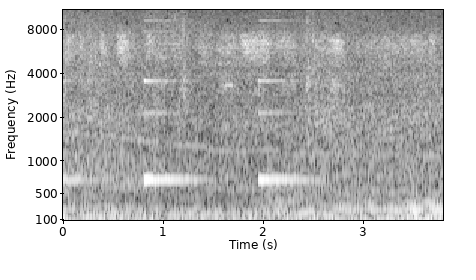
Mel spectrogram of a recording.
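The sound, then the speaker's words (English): A police car's engine drives steadily in a video game, running with its lights off at around 60. The low, fairly constant motor hum shifts gently in pitch, with no talk over it. “We'll just keep our lights off because it might be bugged. We'll just drive 60 down there.”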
